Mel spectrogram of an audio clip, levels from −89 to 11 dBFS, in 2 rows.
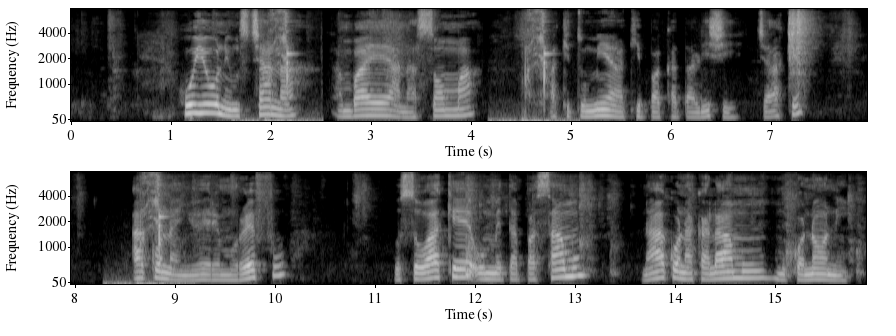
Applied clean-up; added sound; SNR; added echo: none; Chink, clink; 5 dB; none.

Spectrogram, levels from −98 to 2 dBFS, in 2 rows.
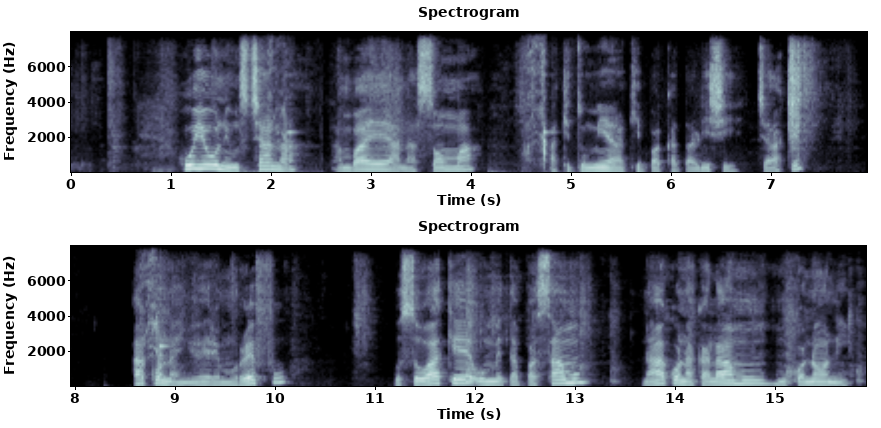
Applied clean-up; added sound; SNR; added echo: neural mask model RNNoise.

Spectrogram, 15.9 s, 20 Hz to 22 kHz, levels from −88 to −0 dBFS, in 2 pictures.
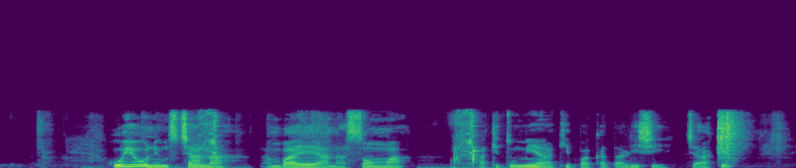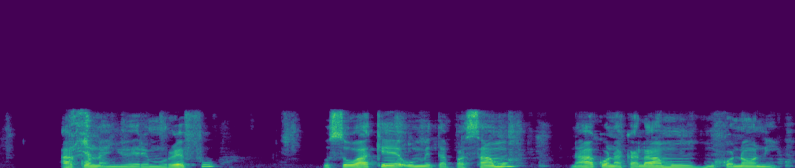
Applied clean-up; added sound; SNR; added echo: neural mask model Resemble Enhance denoiser.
